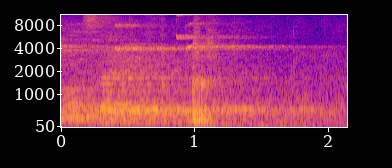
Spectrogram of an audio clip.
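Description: A ball is kicked with a hard thud.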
